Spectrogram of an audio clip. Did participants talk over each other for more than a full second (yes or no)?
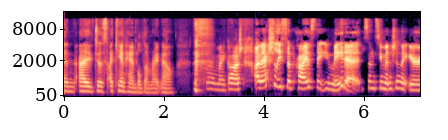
no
